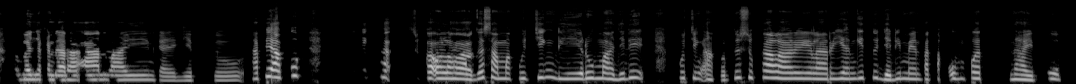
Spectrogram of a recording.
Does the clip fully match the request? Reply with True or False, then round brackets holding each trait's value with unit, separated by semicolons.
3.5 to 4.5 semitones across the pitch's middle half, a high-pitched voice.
True (4.1 semitones; 255 Hz)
